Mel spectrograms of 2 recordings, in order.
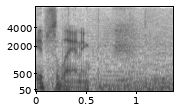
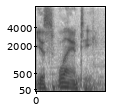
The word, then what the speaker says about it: Ypsilanti: I think the locals say Ypsilanti. Either way, it's not Ypsilanti.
